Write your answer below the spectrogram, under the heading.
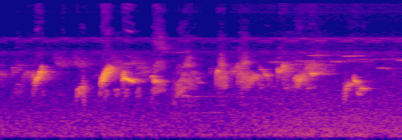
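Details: Red-whiskered bulbuls, three birds in a singing contest, giving softer overlapping warbles and slurred whistled notes, loud phrases early and then a run of quieter chattering notes, with a faint steady hiss behind.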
